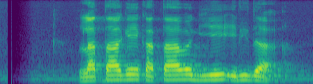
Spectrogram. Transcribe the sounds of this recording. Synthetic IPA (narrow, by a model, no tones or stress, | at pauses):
lat̪aːɡekat̪aːʋəɡijeːid̪id̪a̰ː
